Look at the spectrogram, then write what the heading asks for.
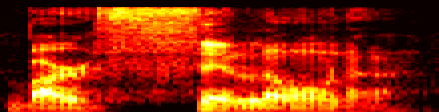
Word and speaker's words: Barcelona: You know that in Spain some people will say, "Well, the right way to say um uh Barcelona is Barcelona like with a th."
